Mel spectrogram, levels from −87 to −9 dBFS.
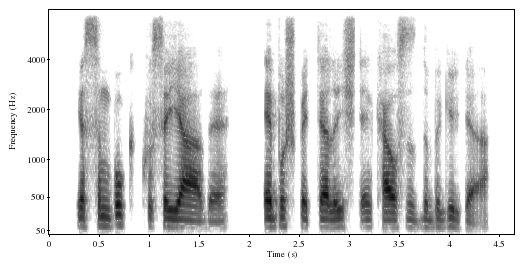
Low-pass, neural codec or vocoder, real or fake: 7.2 kHz; codec, 16 kHz in and 24 kHz out, 0.9 kbps, LongCat-Audio-Codec, fine tuned four codebook decoder; fake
